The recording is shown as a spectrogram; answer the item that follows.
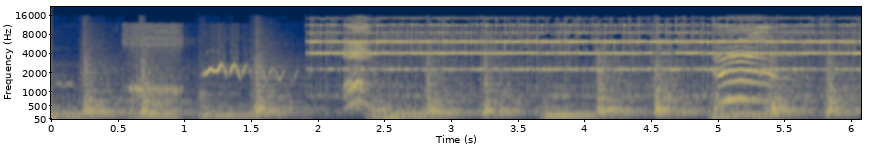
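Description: Cartoon snoring, a breathy inhale and a warbling whistle, then about two seconds in a shrill, steady high-pitched electronic security alarm starts and keeps sounding over light background music.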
